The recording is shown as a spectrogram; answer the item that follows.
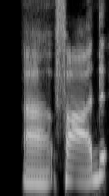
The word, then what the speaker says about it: Fahd: And Fahd is, and it's spelled F-A-H-D if you're wondering, is a general partner at Roach Capital.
